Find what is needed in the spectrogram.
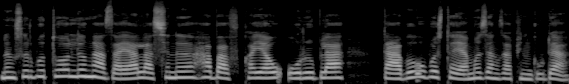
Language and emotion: Bodo, neutral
